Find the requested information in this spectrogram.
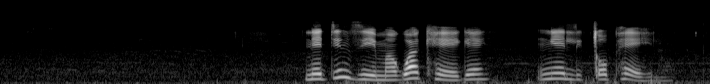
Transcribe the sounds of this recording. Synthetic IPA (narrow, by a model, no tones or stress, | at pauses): netʼind͡zʱimak̬wakʰɛk̬ɛ | ŋeliǀɔpʰɛːlɔ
